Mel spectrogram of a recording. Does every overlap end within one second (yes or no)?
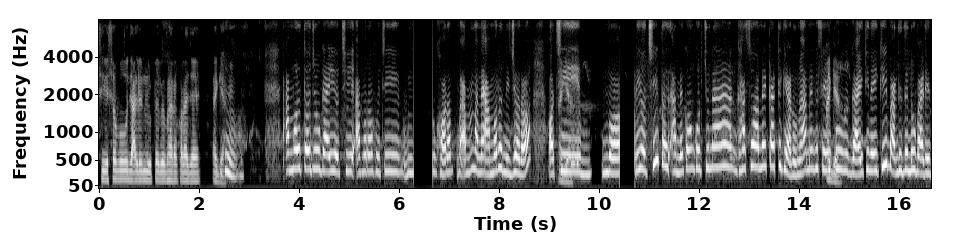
yes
